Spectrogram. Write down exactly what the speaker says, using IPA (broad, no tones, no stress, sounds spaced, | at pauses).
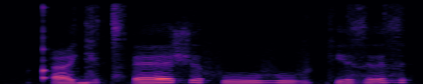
qʼ eː ɡʲ ɘ t͡sʼ ɛː ʃ ɘ f uː v uː v kʲ ɘ z ɘ z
